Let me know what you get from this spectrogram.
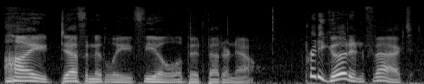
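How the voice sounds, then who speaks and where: A man playing a sardonic, sinister innkeeper who narrates grisly horror tales in an audio drama, with dramatic pauses. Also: medium pitch, very animated, natural voice. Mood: exasperated, wry. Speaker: storytelling narrator in character. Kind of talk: theatrical horror anthology narration, shifting to wry asides.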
